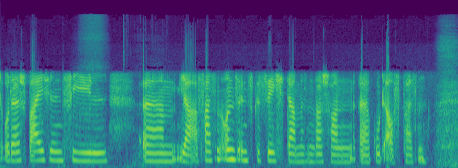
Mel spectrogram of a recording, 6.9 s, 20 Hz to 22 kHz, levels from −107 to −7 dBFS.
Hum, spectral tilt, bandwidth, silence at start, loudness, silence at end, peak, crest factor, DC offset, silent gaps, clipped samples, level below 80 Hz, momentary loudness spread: none; -3.5 dB/octave; 15.5 kHz; 0 s; -25 LUFS; 0 s; -8 dBFS; 18 dB; under 0.1%; none; under 0.1%; -66 dBFS; 8 LU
